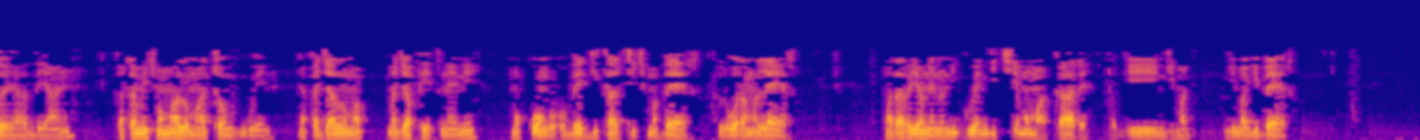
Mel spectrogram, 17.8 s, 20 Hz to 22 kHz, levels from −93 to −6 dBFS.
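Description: From the start, the speech has heavy codec damage: nothing comes through above 5.3 kHz, and the remaining sound is watery and swirly, with weak detail flickering in and out between frames. This is most likely MP3 compression at a very starved setting, consistent with a bitrate near 16 kbps. Unlike a simple low-pass filter, which dulls the sound smoothly, this also makes the sound warble and smears sibilants and attacks.

From 1.58 to 1.63 s and again from 3.86 to 3.90 s, a short hiss arrives just before a sharp onset, spanning about 51 ms and then 42 ms. This is pre-echo. The attack landed late in a transform block, and the quantisation noise sized for that loud moment was spread back across the quiet part before it. The hiss comes only before the attack, and the attack itself is softened. That distinguishes it from a click or from reverb, which trails after the sound.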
